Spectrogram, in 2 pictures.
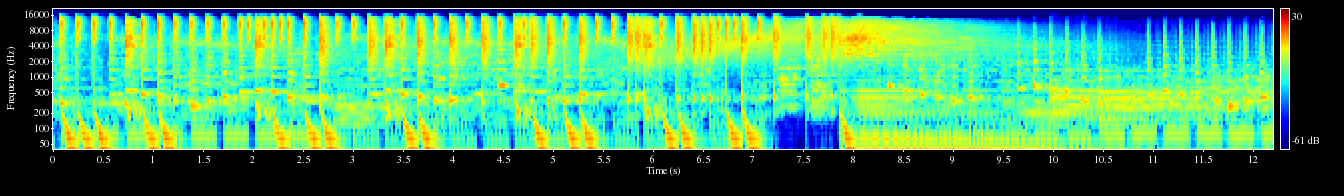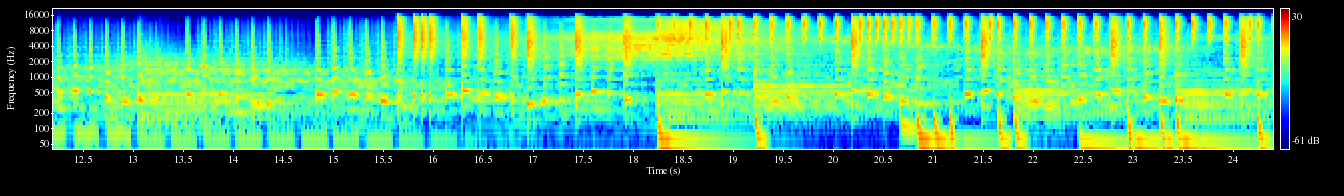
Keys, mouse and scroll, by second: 15.5-21.4 drag.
